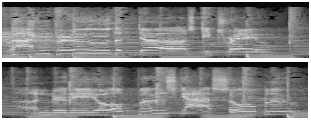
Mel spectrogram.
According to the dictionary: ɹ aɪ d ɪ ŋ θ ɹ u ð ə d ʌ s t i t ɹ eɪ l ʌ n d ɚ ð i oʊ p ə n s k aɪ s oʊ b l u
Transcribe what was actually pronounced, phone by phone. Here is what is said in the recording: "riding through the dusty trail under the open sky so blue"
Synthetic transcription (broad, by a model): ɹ aɪ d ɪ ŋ θ ɹ u ð ə d ʌ s t i t ɹ eɪ l ʌ n d ɚ ð i oʊ p ə n s k aɪ s oʊ b l u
